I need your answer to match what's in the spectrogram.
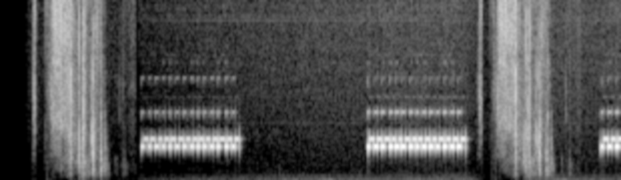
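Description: A mobile phone ringtone rings loudly, its rapid trilling electronic tone bursts repeating about every couple of seconds, alternating with short harsh hissing bursts, with no one talking.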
